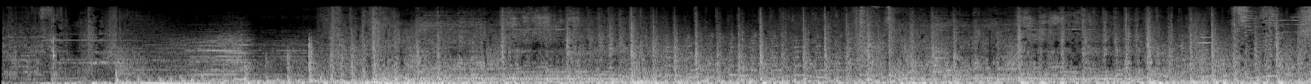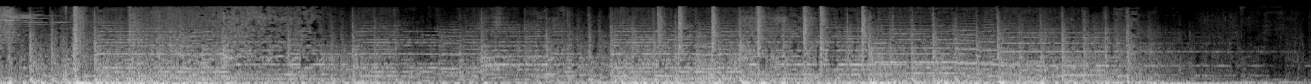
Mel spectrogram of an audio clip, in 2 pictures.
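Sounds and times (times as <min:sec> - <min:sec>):
trailer background music ringtone: 0:00.0 - 0:26.2.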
